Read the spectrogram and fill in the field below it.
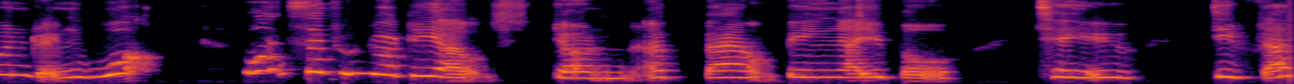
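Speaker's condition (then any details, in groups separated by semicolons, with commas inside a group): Cerebral palsy; from birth, affects limbs and neck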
